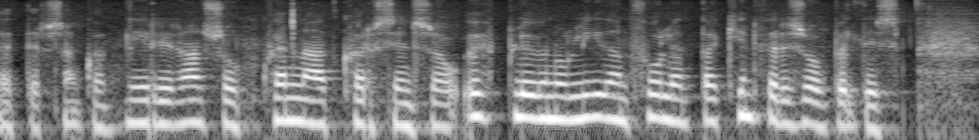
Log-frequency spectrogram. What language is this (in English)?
Icelandic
